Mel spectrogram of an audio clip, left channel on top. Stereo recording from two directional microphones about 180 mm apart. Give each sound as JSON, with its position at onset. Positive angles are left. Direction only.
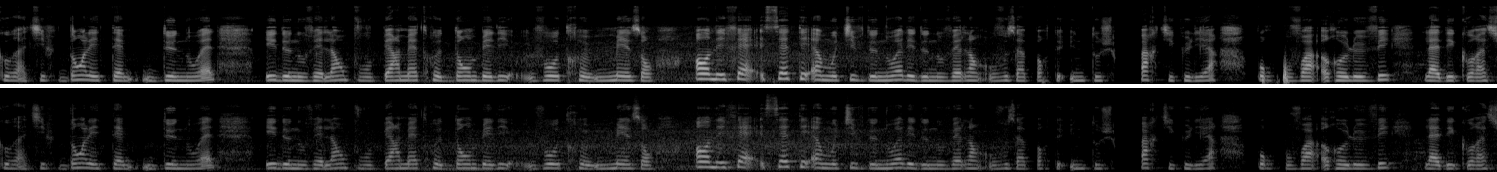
{"t": 0.0, "sound": "speech", "side_deg": 35}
